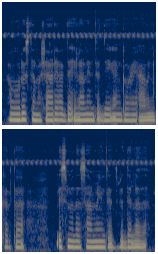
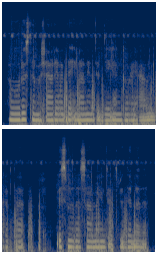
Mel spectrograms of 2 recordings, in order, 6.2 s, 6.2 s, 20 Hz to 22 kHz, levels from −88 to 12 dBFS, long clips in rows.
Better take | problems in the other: first | noise reduction (neural mask model RNNoise)

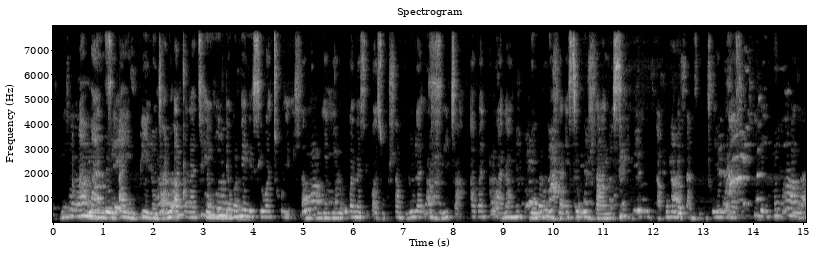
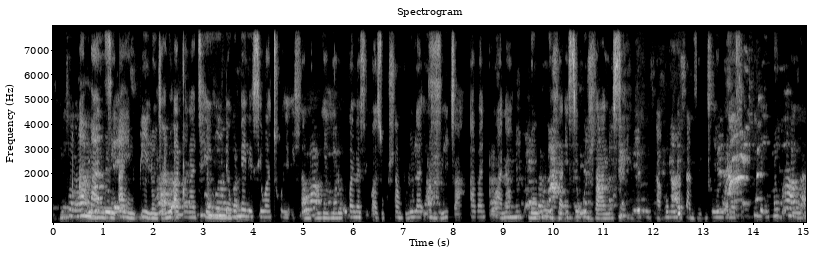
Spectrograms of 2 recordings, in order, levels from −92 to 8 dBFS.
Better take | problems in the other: second | room echo; dies away in 0.3 s

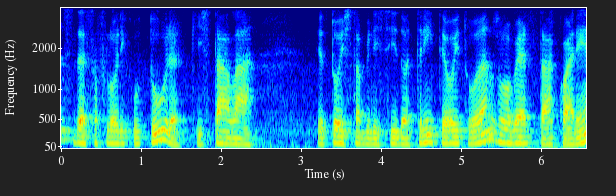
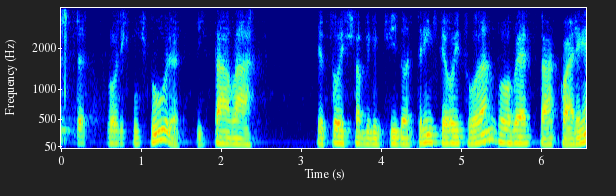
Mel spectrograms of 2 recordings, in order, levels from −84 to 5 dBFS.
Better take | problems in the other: first | noise reduction (neural mask model DeepFilterNet 3)

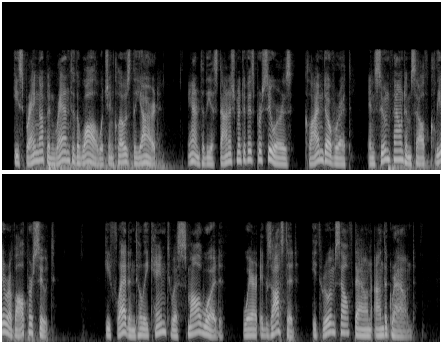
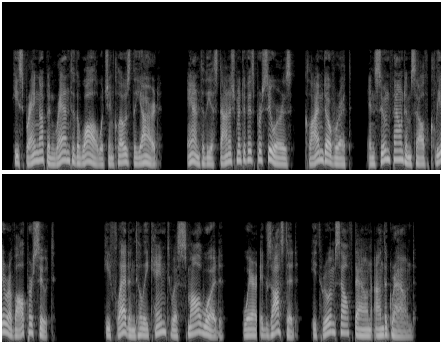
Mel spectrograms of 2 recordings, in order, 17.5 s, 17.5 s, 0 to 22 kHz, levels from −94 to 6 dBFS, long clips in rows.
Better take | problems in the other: second | noise reduction (neural mask model DeepFilterNet 3)

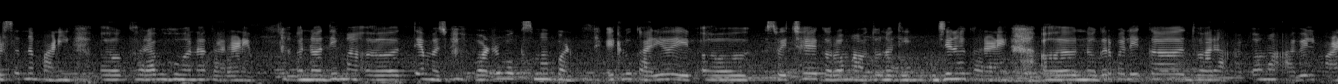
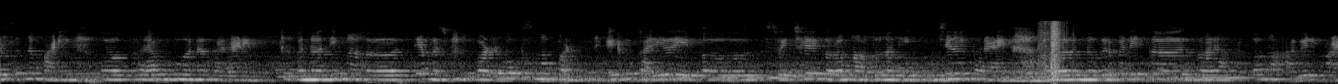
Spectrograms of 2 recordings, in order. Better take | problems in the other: first | background sound (Tools); 1 dB above the speech // room echo; dies away in 0.8 s

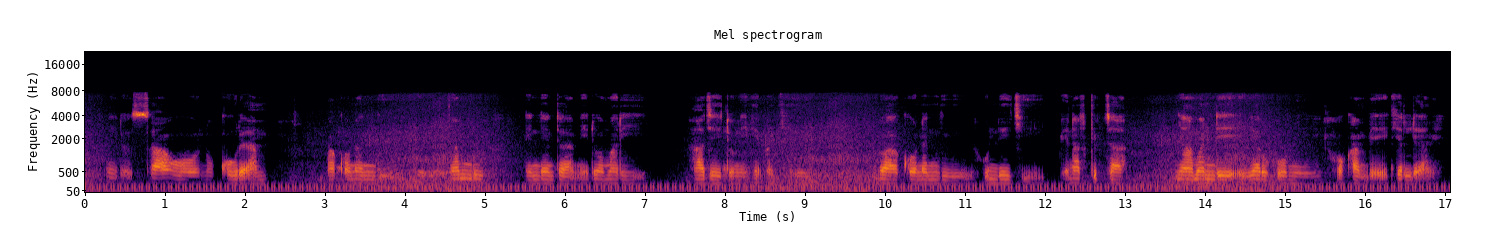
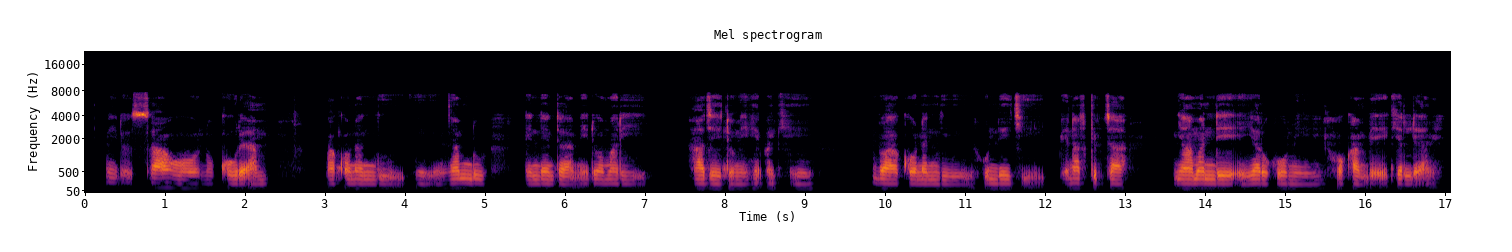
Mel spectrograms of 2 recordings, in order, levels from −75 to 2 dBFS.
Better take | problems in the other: second | background sound (Idling / Motorcycle + Waves, surf); 11 dB below the speech

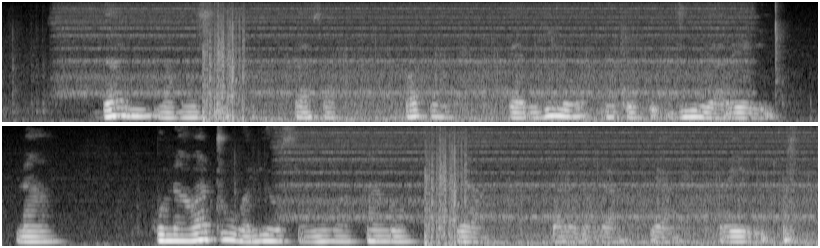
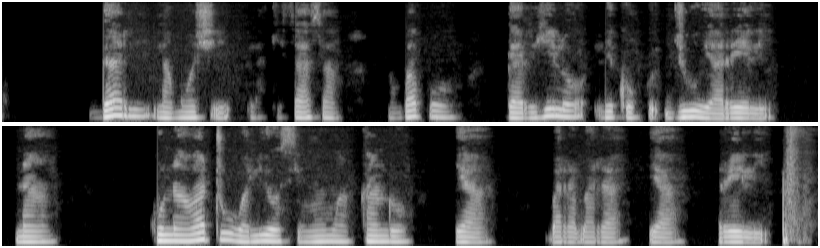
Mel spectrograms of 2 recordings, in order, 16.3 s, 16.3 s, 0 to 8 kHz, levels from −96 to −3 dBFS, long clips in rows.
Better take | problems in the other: second | background sound (Tick / Hiss / Explosion / Fire); 14 dB below the speech // room echo; dies away in 0.3 s

